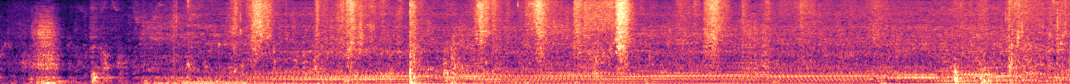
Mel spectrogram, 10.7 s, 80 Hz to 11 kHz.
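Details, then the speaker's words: Generator on a Tiara 34 boat that previously would run then shut off (fuel system or stator suspected): after a brief crank it catches and settles into a steady, even low rumble with no knocks; generator running healthy. "oh there she is all right so generator is good"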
